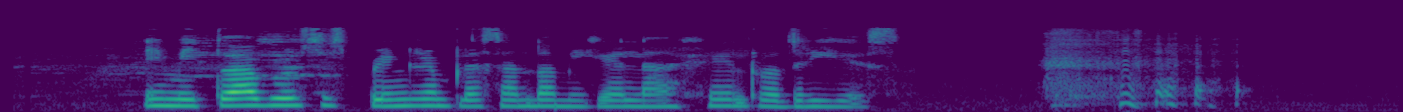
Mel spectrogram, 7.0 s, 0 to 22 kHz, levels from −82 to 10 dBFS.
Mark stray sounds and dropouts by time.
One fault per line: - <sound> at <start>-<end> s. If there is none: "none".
- laugh at 5.2-6.3 s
